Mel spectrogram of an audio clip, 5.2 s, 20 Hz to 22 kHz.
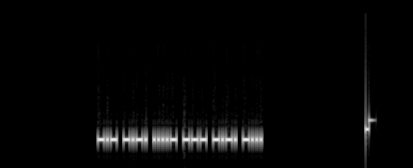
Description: Morse code, heard as a keyed tone, about 42 wpm, 700 Hz. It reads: KC4OCB
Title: USA Call Signs - 6 Characters - 4x Character Spacing - 45wpm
